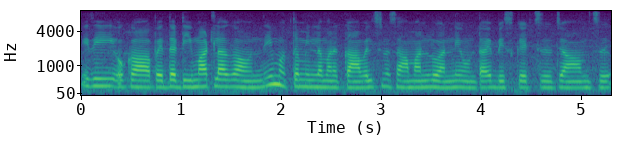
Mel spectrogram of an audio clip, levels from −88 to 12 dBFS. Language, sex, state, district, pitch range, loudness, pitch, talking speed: Telugu, female, Telangana, Karimnagar, 185-205 Hz, -17 LUFS, 190 Hz, 190 wpm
